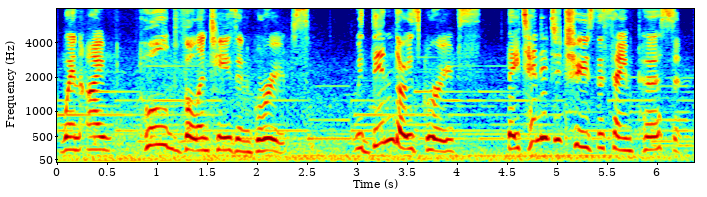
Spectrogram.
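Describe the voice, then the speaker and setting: The audio is poor, and music plays behind a woman whose high, animated voice keeps a measured pace. She's fronting a science documentary, talking with volunteers by a beach and inside a parked bus, friendly and upbeat and clear in how she explains things.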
